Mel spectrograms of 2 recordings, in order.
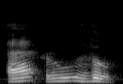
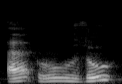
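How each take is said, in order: No difference in how they are said.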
